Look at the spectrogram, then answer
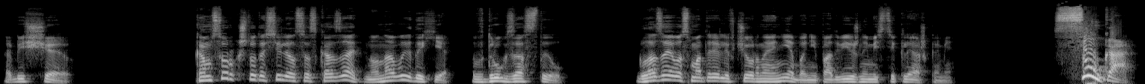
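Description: A man narrating a war story in the first person, expressive and dramatic. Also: mid-range voice, normal speed. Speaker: audiobook narrator.

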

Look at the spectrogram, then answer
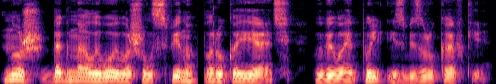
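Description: A man's voice: medium pitch, normal speed. Man narrating an action audiobook. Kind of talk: scripted narration of an action novel.

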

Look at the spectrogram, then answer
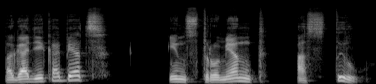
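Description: A man's voice: mid-range voice, animated, takes it slowly, voice pushed up. A man voicing a cold, indifferent male thug with a hissing, menacing delivery. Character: cold lipless gold-toothed male torturer, indifferent.

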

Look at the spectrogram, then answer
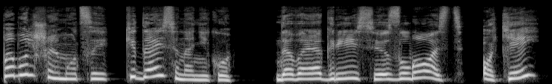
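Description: A bossy young TV producer, loud and commanding, played by a woman. She shouts high and sharp, swinging her pitch wildly. The sound is close and dry. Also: sing-song, measured pace, dry recording. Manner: barking orders, brash and loud.

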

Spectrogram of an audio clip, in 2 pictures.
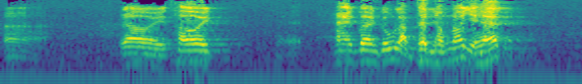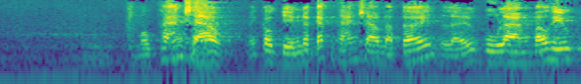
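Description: A man giving a Buddhist dharma talk, telling a story lively and asking the audience questions. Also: fairly high pitch, low-quality recording. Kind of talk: storytelling sermon.

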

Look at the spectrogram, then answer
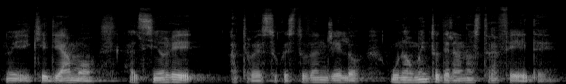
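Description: A deep-voiced man delivers a quiet, reflective homily as a priest. His tone is dark and mellow with a gravelly edge. He reads scripture and comments on it at a measured pace, pausing and restarting his phrases as he goes. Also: fairly even intonation. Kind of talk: reflective homily with Gospel reading.

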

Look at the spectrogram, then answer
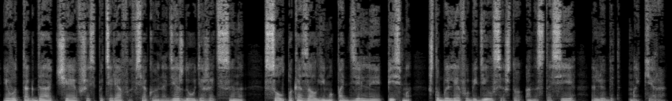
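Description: A male audiobook narrator with a very low, dark, husky voice reading in a steady, measured way. The recording is dry and close. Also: no room sound. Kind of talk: scripted narration.

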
